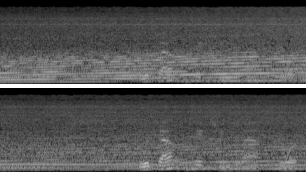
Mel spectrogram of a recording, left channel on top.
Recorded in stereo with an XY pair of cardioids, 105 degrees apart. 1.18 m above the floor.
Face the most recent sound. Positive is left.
turn(degrees=-30)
